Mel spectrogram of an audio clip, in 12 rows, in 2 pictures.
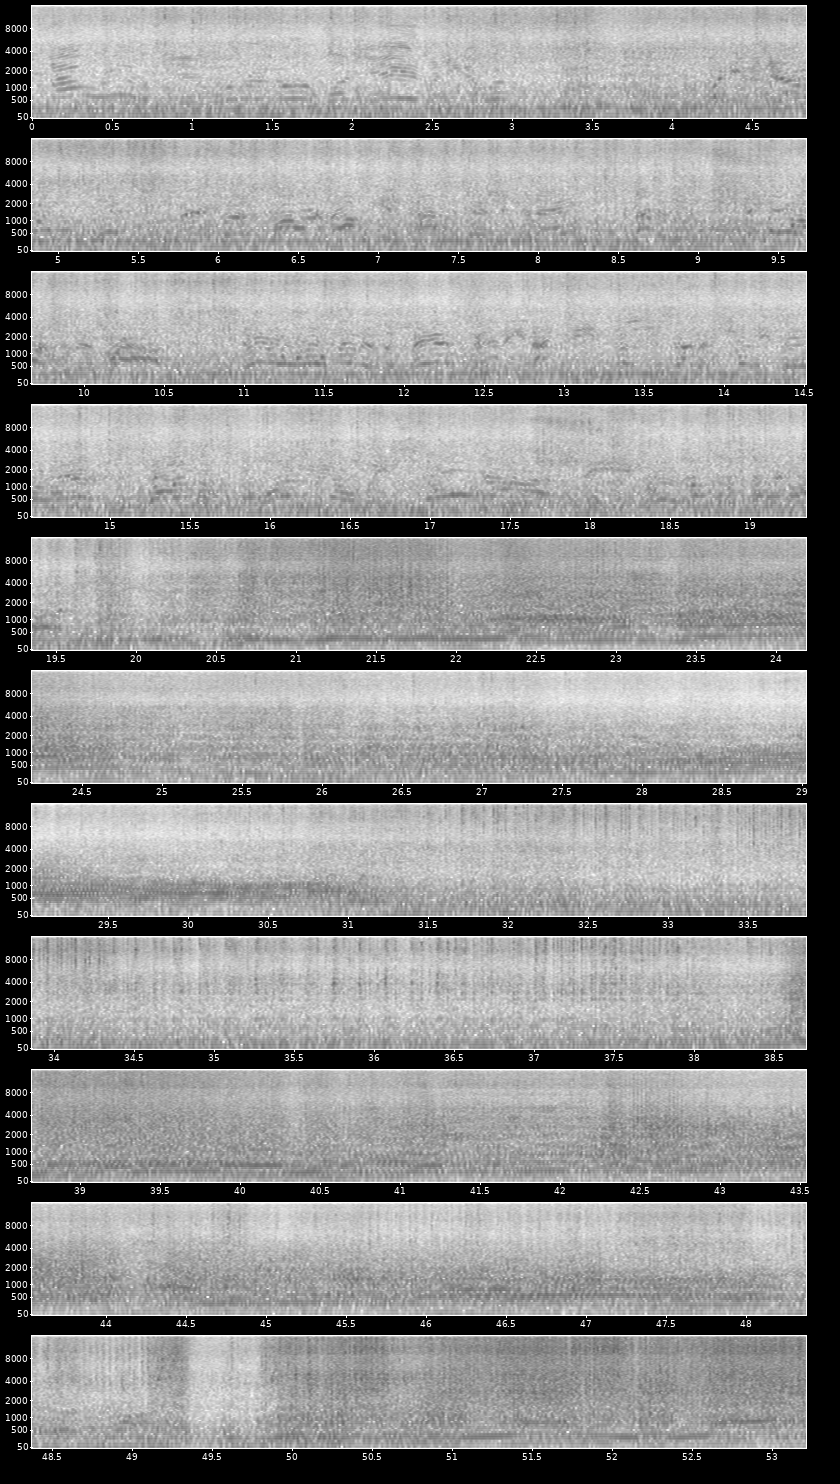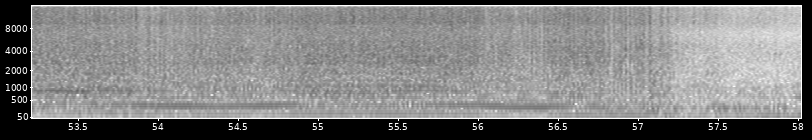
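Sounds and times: engines revving up and down: 0.0 - 36.0, 37.0 - 58.0
drag car engines at full throttle: 0.0 - 58.0.

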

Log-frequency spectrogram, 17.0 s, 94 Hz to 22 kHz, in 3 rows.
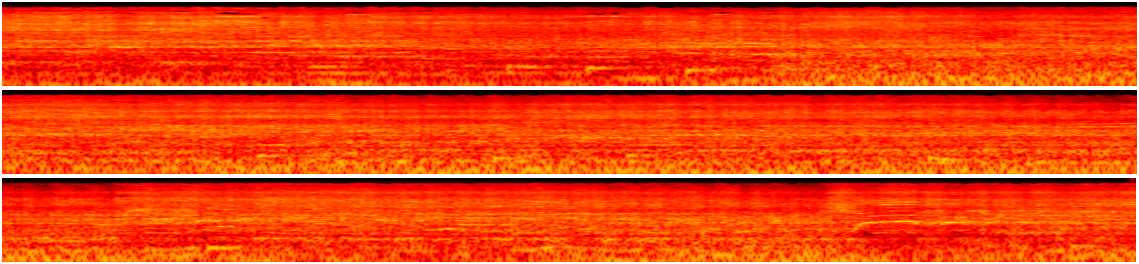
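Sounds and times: loud bass-driven music: 0.0 - 17.0.

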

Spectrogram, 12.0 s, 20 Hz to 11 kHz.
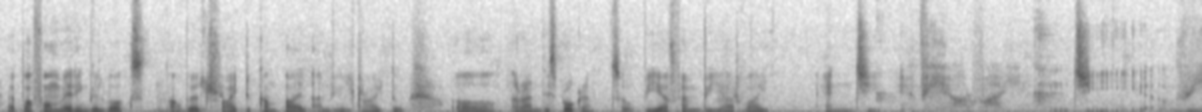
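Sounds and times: man speaking softly: 0.1 - 12.0.

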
